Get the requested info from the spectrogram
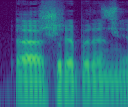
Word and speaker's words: Shippuden: Shippuden, yeah.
